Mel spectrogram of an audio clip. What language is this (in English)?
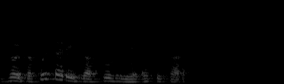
Russian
